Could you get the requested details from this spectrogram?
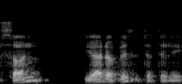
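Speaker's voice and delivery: slight put-on Jamaican accent. Recalling his dad telling him he had a visitor, light Jamaican accent, imitating dad. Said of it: "in his like, you know, light Jamaican accent".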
